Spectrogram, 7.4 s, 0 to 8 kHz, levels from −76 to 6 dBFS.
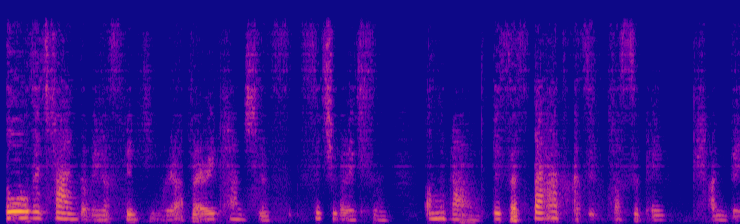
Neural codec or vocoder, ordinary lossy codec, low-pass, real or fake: codec, 44.1 kHz, 0.9 kbps, DAC; none; 7.2 kHz; fake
